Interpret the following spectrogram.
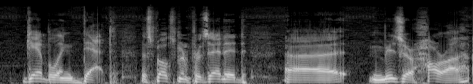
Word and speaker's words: Mizuhara: The spokesman presented Mizuhara, is how you say it, I believe, to ESPN for a 90-minute interview Tuesday night, during which he laid out his account in great detail.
